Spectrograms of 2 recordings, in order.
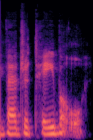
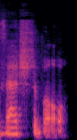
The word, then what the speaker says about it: vegetable: but a lot of my students they say vegetable instead of vegetable.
